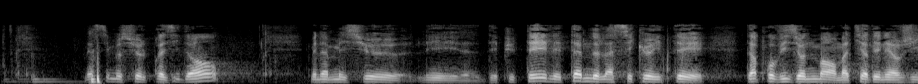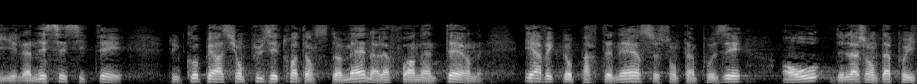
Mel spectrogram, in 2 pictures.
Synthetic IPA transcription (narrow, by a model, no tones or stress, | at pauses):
mɛʁsiməsjøləpχezid̪ɑ̃ | med̪amːesjøled̪epyt̪elet̪ɛmd̪əlasekʲyʁit̪e | d̪̥apχɔvizjɔnmɑ̃ɑ̃mat̪jɛʁd̪enɛʁʒielanesesit̪e | d̪̥ynkoːpeʁasjɔ̃plyzet̪χwat̪̚d̪ɑ̃sə̥d̪ɔmɛnalafwaɑ̃nɛ̃t̪ɛʁn | eavɛknopaʁt̪ənɛʁsəsɔ̃t̪ɛ̃poze | ɑ̃od̪əlaʒɑ̃d̪apɔlit̪ik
